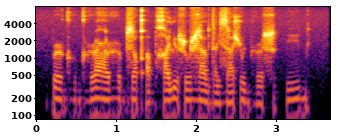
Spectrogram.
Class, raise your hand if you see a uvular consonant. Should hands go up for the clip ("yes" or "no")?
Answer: yes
